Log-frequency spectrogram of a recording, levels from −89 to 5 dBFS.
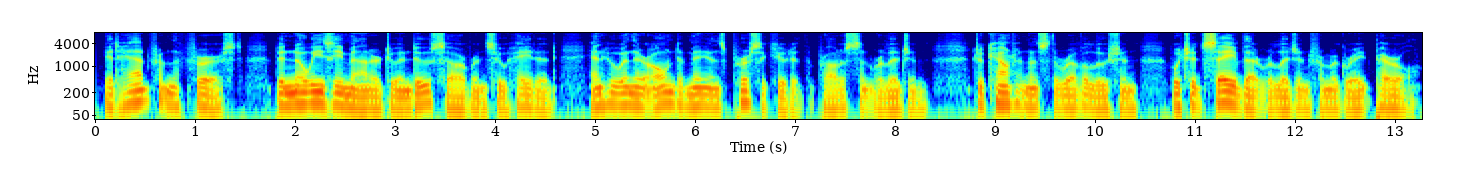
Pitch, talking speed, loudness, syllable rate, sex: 85 Hz, 165 wpm, -22 LUFS, 5.4 syllables/s, male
